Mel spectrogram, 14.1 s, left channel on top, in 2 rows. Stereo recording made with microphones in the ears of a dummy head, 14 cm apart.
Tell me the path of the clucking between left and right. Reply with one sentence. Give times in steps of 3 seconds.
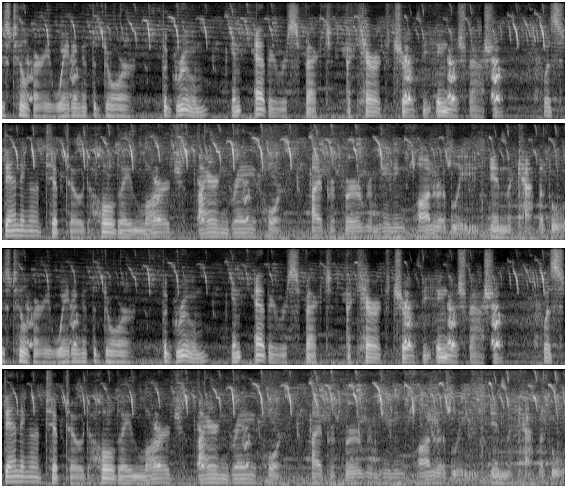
In this clip you hear the clucking on the left from 0 s, in the centre from 9 s and on the right from 12 s.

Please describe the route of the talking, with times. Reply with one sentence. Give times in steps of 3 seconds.
You can hear the talking on the left from 0 s, in the centre from 3 s and on the left from 9 s.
